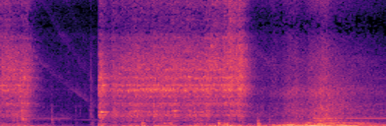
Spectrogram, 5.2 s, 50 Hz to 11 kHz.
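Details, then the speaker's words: 2005 Buick LeSabre right after starter replacement: engine catches after a short crank and settles into an uneven idle with a faint stumble in the beat, a slight misfire. "sounds like we have a little bit of a misfire but that's gonna be for the next project"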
